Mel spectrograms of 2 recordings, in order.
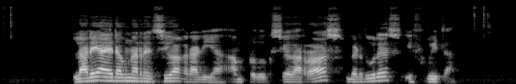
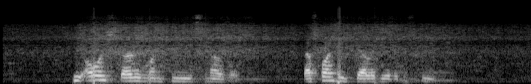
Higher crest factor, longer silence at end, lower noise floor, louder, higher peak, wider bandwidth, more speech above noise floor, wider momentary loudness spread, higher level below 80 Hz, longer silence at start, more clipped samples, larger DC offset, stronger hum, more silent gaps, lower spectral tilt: about the same, 18 dB vs 18 dB; second, 0.65 s vs 0.8 s; first, -70 dBFS vs -47 dBFS; about the same, -18 LUFS vs -19 LUFS; about the same, -2 dBFS vs -2 dBFS; first, 16.5 kHz vs 12 kHz; first, 52 dB vs 29 dB; about the same, 15 LU vs 16 LU; second, -60 dBFS vs -48 dBFS; about the same, 0.75 s vs 0.75 s; neither; neither; neither; neither; second, -4 dB/octave vs -6.5 dB/octave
